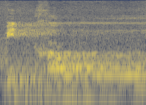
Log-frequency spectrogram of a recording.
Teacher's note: Khawfnya dipanjangkan sampai 6 harokat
